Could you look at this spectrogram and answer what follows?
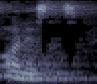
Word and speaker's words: honest: the opposite is honest the itchy is silent dishonest and the obvious is honest it is silent number 14 number 13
